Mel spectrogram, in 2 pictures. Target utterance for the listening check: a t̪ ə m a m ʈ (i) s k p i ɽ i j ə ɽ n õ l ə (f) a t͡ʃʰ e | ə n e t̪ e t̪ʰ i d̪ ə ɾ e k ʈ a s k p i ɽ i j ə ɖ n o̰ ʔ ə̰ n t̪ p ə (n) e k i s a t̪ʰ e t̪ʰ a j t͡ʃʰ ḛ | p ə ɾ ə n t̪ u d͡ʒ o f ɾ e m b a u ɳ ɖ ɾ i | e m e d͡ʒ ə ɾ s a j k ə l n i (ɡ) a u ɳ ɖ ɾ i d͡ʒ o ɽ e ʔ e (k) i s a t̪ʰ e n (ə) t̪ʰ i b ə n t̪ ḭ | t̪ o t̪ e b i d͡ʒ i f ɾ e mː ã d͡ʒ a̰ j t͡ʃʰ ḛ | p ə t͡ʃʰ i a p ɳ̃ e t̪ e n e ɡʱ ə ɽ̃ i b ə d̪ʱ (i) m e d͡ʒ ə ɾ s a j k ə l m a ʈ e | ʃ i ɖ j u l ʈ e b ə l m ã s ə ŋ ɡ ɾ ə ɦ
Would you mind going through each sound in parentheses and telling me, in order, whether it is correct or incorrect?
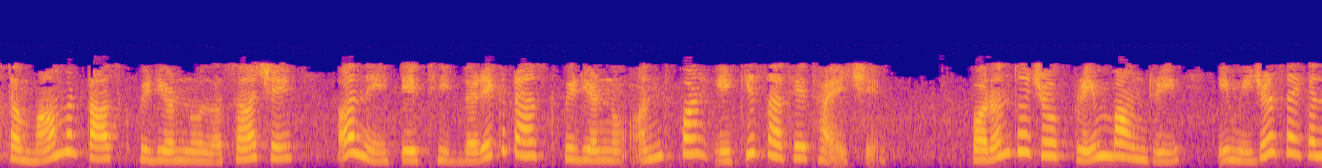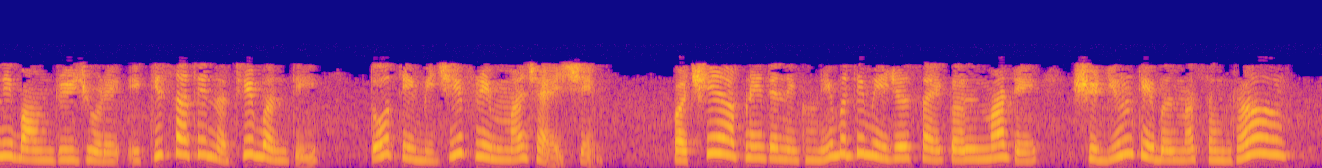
incorrect: a, incorrect: s, incorrect: ɳ, incorrect: b, correct, correct, correct

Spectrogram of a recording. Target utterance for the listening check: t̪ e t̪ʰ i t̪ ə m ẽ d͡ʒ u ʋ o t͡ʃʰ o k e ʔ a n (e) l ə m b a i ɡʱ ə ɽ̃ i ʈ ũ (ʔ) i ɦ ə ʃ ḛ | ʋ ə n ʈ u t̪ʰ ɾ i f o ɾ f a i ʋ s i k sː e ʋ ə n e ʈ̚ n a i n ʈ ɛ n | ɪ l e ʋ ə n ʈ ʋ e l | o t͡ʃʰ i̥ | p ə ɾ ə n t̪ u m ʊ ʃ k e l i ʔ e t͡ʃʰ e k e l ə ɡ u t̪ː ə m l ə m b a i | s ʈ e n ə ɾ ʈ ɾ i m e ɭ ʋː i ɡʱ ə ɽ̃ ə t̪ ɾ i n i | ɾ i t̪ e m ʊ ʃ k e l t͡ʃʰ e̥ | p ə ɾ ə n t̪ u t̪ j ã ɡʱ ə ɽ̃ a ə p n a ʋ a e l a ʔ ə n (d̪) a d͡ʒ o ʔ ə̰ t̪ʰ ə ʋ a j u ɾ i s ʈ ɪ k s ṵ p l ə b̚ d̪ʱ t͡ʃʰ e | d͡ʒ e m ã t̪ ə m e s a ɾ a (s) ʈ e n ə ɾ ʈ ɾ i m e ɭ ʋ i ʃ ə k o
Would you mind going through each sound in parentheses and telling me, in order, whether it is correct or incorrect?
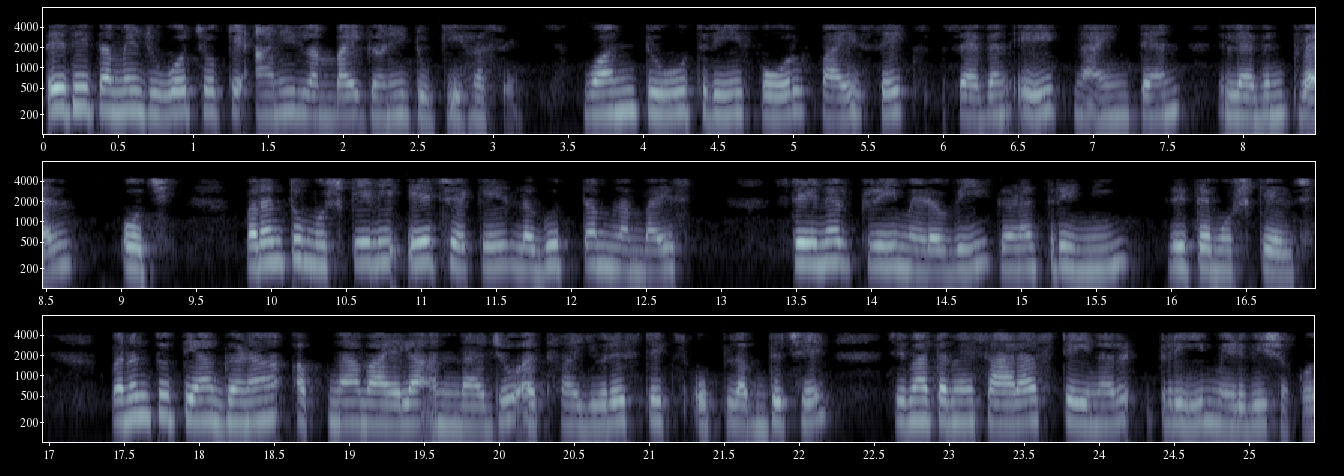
incorrect: i, incorrect: k, correct, correct

